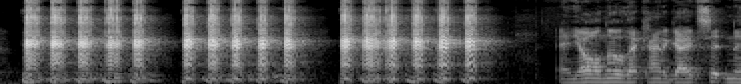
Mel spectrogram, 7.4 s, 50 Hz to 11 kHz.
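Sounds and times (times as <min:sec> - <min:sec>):
duck call grunted without air giving raspy quacks: 0:00.2 - 0:05.0
speech: 0:05.8 - 0:07.4.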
